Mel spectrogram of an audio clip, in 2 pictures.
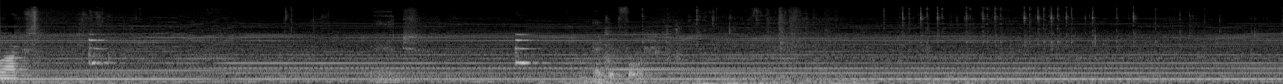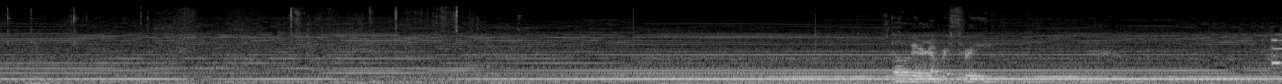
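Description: An elevator hums steadily as it runs.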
